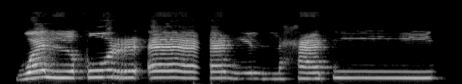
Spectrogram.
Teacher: Alif lam kalau ketemu qof itu dibaca jelas. Alif lam qamariah.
